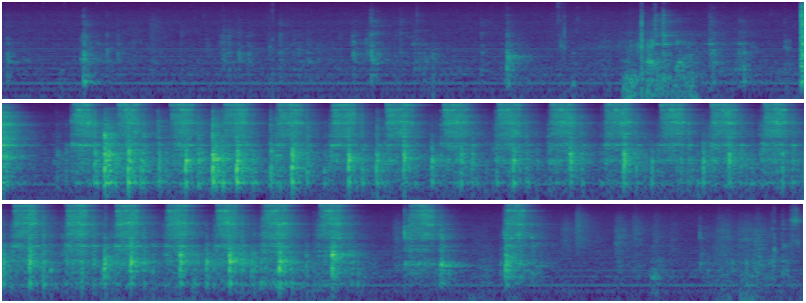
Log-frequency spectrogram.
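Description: Half-inch socket ratchet on a long extension clicking in even strokes, about two a second, as it runs the stock nut down inside a shotgun buttstock; it starts about eight seconds in after some light metal handling clicks and stops a few seconds before the end.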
